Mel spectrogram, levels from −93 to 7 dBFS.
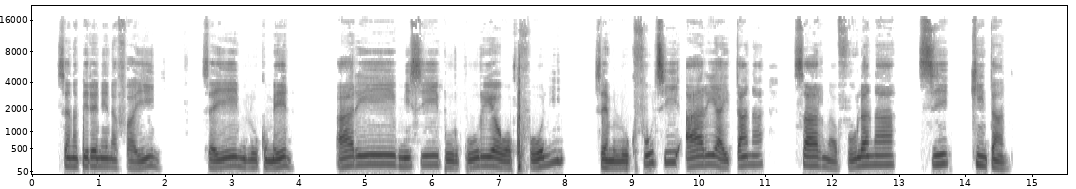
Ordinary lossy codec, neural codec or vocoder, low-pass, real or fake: MP3, 64 kbps; none; 19.8 kHz; real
